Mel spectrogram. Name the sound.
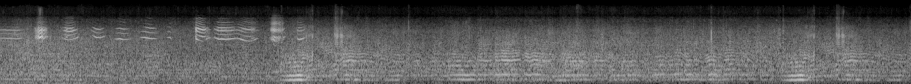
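honeybees buzzing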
